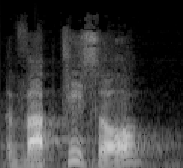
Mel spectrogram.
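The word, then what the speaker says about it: vaptizo (βαπτίζω): Point five, the word vaptizo, that's B-A-P-T-I-Z-O. Now, I pronounce the vita with a V sound because that's the way it is in modern Greek.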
